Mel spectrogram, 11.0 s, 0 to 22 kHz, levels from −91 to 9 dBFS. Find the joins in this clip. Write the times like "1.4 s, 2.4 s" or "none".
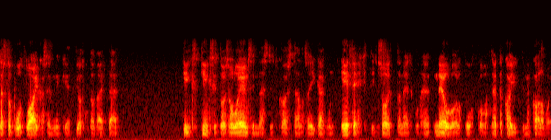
7.6 s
